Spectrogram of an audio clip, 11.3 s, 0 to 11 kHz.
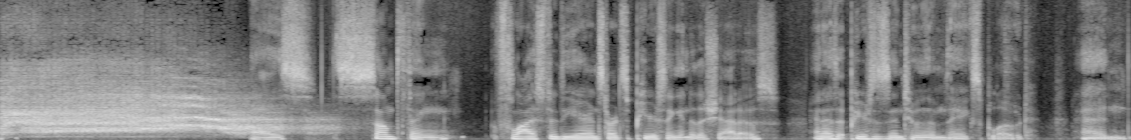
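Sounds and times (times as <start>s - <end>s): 
loud sustained shrill scream with a bleating edge: 0.0s - 3.5s
speech: 2.5s - 11.3s.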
